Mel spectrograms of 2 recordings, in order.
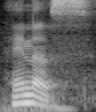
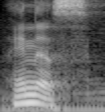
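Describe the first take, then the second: The two takes are said the same way.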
